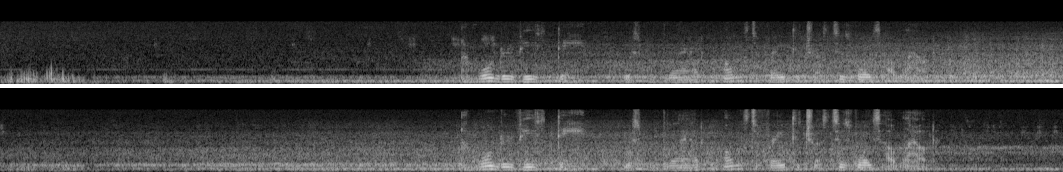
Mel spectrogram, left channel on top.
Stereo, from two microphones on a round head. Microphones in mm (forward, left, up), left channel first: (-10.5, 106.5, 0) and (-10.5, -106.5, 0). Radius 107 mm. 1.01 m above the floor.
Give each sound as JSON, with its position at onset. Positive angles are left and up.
{"t": 4.6, "sound": "a man speaking", "side_deg": -75}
